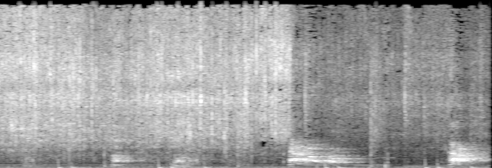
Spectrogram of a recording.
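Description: Red-onion rings frying in oil in a nonstick pan, with a steady sizzle that fades about three seconds in. A few short pitched calls cut in over it, the loudest about three seconds in and again near the end.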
